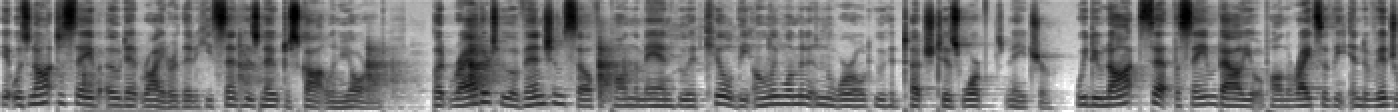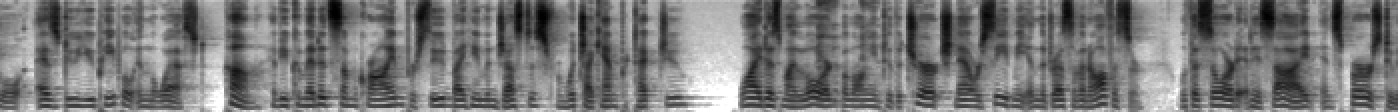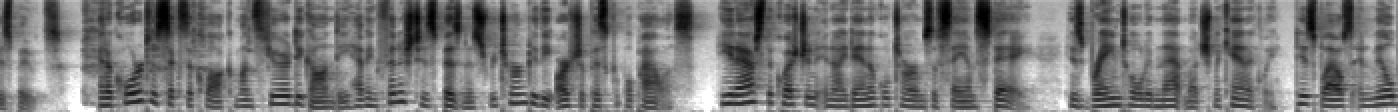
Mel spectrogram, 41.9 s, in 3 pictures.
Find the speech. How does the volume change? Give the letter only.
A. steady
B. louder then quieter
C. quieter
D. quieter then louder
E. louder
A.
